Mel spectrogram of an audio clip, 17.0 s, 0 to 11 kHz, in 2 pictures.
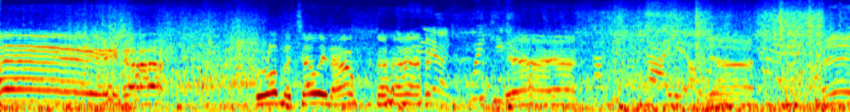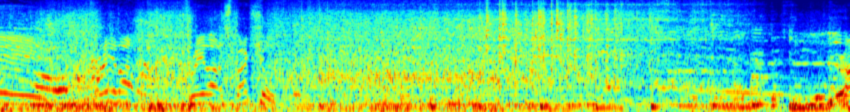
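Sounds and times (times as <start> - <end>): roller coaster train rumbling: 0.0 - 17.0
fairground music: 3.4 - 17.0.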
